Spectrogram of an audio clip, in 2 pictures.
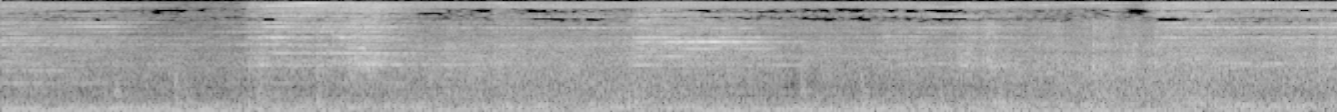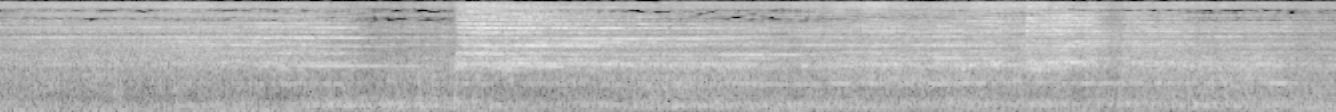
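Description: Union Pacific freight train's covered hoppers and tank cars rolling past close by: a steady, loud rumble of steel wheels on rail, with high squealing tones from the wheels that grow brighter in the second half.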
